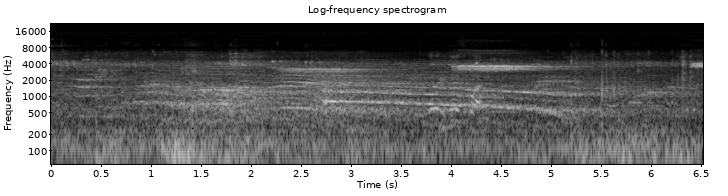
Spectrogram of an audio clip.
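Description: Voices of players talking across a gymnasium, with a ball thudding on the wooden floor. A short, high, steady tone sounds about four seconds in.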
